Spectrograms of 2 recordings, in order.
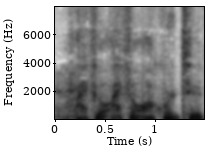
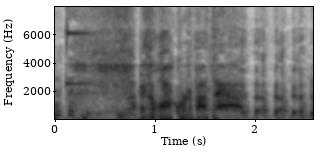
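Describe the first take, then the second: First: Said in the usual way. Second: Slow, breath-only whisper with a laugh. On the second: Pretend. Prank caller confessing to the person fooled, whispering. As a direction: whisper it slowly, like a secret. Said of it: "Why are we whispering?".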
